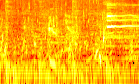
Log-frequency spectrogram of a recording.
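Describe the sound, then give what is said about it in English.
Sulfur-smelling water beside a shifting shaggy hummock churns and bubbles furiously with a busy, gurgling texture and scattered pops, moderately loud, joined near the end by a faint sustained tonal hum. “And to your horror, the hummock shifts as the water begins to bubble furiously.”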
